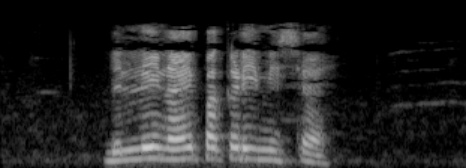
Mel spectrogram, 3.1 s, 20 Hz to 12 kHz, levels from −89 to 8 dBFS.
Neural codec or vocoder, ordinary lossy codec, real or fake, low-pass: none; AAC, 32 kbps; real; 7.2 kHz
